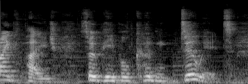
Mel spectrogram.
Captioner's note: none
